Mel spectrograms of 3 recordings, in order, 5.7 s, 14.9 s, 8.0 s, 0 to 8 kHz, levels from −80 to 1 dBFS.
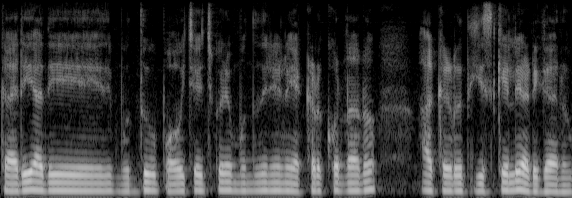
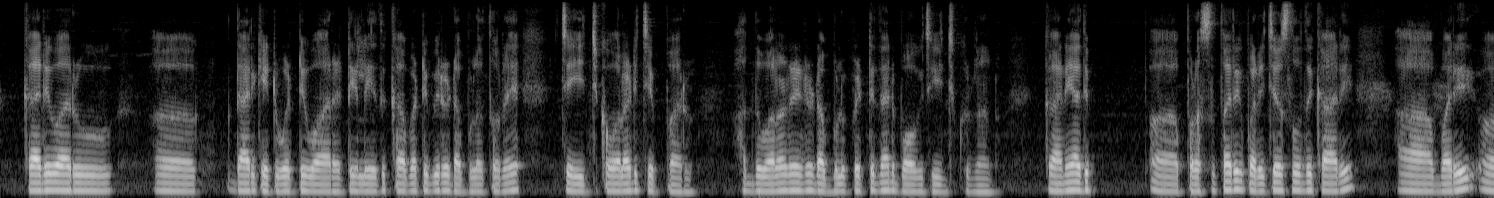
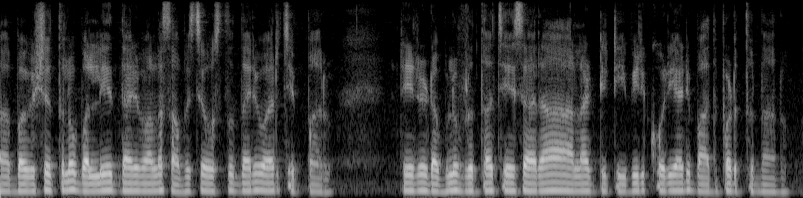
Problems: background sounds at intervals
